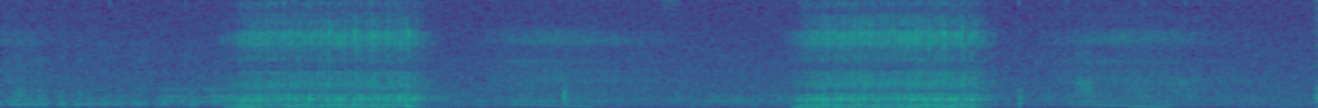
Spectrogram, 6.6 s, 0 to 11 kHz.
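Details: Two-year-old crashed out exhausted on a couch, snoring: two rasping snores on the breath in, about three seconds apart, each followed by a soft whistling breath out, roughly 20 breaths a minute.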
